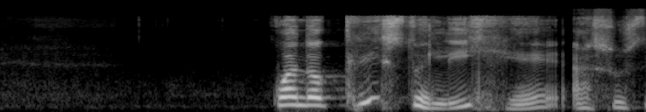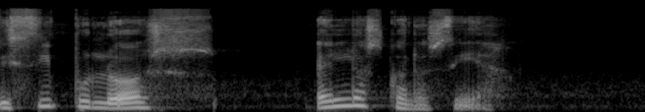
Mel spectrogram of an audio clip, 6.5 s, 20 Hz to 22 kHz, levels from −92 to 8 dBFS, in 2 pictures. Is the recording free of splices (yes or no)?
yes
